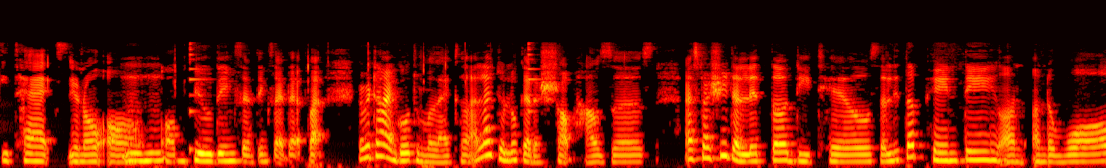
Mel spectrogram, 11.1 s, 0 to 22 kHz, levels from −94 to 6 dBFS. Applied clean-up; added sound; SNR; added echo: classical method spectral subtraction.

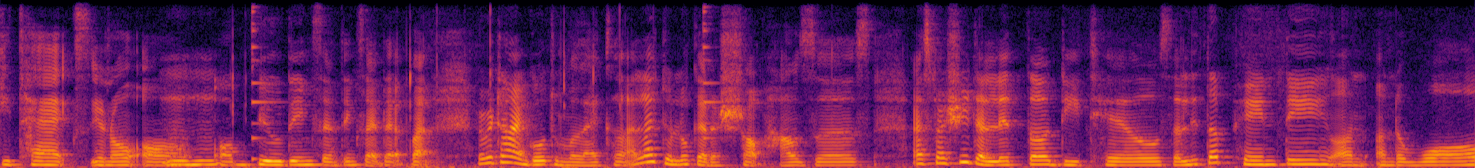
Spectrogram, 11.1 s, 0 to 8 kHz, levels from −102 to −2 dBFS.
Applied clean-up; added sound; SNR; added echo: none; Dishes, pots, and pans; 20 dB; none.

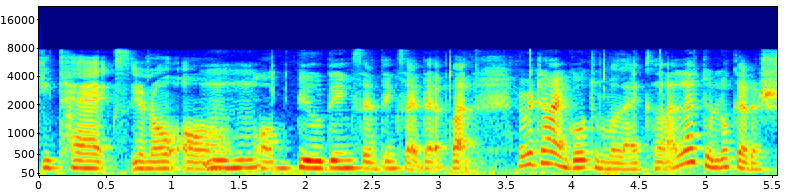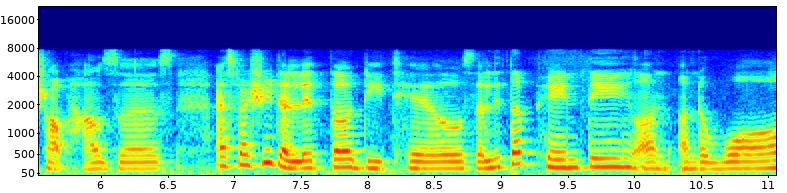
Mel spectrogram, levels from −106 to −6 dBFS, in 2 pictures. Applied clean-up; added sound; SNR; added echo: none; none; none; none.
